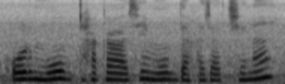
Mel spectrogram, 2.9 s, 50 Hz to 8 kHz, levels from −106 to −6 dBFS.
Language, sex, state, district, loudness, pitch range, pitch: Bengali, female, West Bengal, Alipurduar, -14 LUFS, 220-240 Hz, 230 Hz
